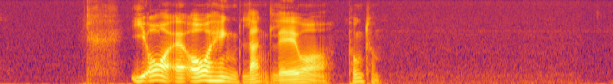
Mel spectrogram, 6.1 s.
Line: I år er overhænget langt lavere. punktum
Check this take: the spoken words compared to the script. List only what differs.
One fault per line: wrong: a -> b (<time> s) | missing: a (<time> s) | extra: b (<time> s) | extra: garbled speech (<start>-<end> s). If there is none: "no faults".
no faults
